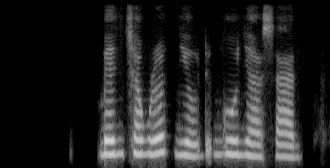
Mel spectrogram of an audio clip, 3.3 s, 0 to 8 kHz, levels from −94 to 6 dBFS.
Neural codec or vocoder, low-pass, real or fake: codec, 16 kHz in and 24 kHz out, 1 kbps, XY-Tokenizer; 7.2 kHz; fake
